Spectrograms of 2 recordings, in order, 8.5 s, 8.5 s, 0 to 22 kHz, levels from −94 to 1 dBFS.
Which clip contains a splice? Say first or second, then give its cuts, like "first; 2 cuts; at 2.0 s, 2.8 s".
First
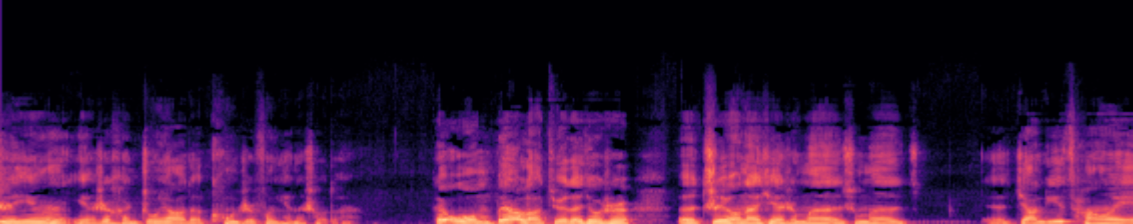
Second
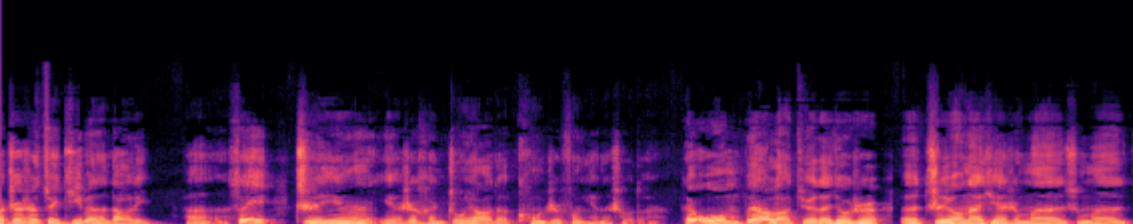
second; 4 cuts; at 1.3 s, 2.1 s, 5.0 s, 6.7 s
